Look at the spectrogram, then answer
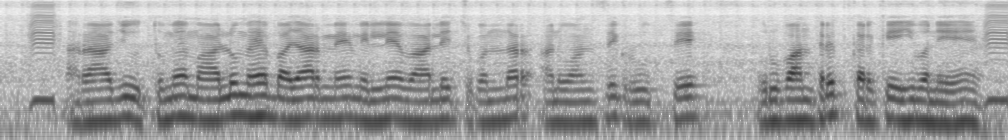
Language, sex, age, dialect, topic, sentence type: Hindi, male, 25-30, Kanauji Braj Bhasha, agriculture, statement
